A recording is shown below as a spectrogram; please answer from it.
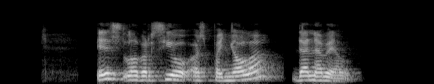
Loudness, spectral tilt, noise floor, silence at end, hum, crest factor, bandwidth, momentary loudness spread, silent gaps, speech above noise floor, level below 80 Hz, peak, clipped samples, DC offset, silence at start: -15 LUFS; -5 dB/octave; under -90 dBFS; 0.8 s; none; 16 dB; 7.6 kHz; 9 LU; none; over 76 dB; -60 dBFS; -2 dBFS; under 0.1%; under 0.1%; 0.95 s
